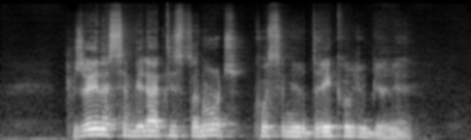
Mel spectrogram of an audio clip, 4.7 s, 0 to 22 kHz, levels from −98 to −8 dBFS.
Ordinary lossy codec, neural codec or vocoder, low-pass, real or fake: none; codec, 44.1 kHz, 2.6 kbps, DAC; 19.8 kHz; fake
